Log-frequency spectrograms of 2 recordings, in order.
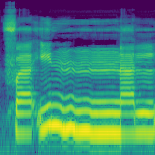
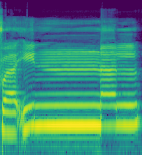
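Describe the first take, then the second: First: Innal with the nn pressed, held, then short; pressed, held nun. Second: Innal with nun held and hummed slowly; nasal hum on innal. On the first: Teacher shows correct innal after student's error. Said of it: "dengung, tekan, tahan, pendek". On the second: Sung, teacher demonstrating the doubled nun to a student. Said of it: "nun bertasdid dengungkan". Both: Shown as a demonstration.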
